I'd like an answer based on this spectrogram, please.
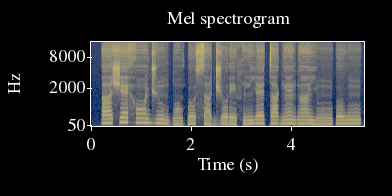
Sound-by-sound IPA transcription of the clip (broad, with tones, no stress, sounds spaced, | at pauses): a˧ ʃ ɛ˦ h ɔ̃˦ d͡ʒ ũ˦˨ ɡ͡b ɔ̃˨ k͡p o˧ s a˨ d͡ʒ o˧ ɾ e˨ f ĩ˨˦ j ɛ˦ t a˦ ɡ ɛ̃˦ ɡ ã˦ j ũ˧ | o˧ w ũ˧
